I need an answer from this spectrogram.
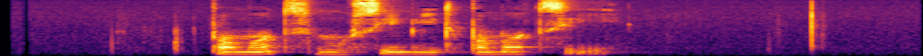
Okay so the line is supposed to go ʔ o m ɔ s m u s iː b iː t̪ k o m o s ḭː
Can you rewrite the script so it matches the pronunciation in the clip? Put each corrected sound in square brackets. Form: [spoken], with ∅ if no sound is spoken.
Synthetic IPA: [p] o m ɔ [t͡s] m u s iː b iː t̪ [p] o m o [t͡s] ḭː

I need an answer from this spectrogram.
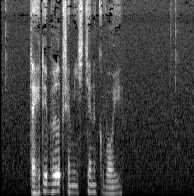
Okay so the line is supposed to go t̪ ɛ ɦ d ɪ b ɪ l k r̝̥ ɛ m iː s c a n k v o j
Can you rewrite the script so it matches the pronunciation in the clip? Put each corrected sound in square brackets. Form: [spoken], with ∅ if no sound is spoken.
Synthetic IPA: t̪ ɛ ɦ d ɪ b ɪ l [p] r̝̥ ɛ m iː s c [ɛ] n k v o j

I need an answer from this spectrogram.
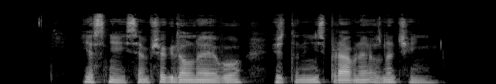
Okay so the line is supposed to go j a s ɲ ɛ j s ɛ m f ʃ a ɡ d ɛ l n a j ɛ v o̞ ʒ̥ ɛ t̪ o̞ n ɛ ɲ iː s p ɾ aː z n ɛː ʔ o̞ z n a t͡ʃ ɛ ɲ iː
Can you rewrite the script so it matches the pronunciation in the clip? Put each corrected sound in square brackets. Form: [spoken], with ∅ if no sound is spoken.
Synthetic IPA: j a s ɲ ɛ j s ɛ m f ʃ a ɡ d [a] l n a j ɛ v o̞ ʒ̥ ɛ t̪ o̞ n ɛ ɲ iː s p ɾ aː [v] n ɛː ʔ o̞ z n a t͡ʃ ɛ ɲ iː

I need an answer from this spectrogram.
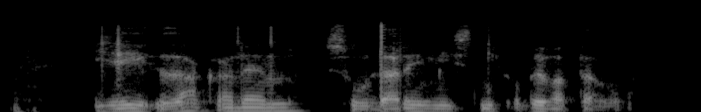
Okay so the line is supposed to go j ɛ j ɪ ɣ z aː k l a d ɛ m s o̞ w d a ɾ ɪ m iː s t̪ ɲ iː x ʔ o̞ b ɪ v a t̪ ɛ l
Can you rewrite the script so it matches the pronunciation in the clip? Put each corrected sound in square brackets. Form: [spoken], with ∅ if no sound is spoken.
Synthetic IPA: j ɛ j ɪ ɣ z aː k l a d ɛ m s o̞ w d a ɾ ɪ m iː s t̪ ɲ iː x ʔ o̞ b ɪ v a t̪ ɛ l

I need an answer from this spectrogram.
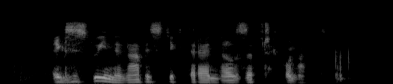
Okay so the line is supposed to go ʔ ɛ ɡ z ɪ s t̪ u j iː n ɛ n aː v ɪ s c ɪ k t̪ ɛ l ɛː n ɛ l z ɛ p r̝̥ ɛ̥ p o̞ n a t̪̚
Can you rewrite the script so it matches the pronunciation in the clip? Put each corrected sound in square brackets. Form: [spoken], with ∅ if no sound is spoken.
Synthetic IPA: ʔ ɛ ɡ z ɪ s t̪ u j iː n ɛ n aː v ɪ s c ɪ k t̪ ɛ [ɾ] ɛː n ɛ l z ɛ p r̝̥ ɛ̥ [k] o̞ n a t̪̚

